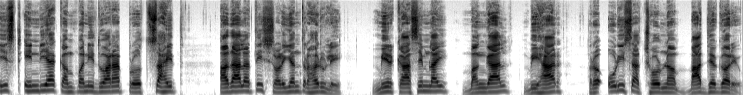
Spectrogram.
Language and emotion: Nepali, neutral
